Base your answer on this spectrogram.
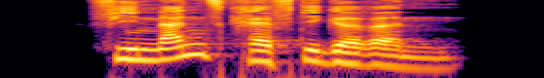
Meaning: inflection of finanzkräftig: 1. strong genitive masculine/neuter singular comparative degree 2. weak/mixed genitive/dative all-gender singular comparative degree
- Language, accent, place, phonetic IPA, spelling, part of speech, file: German, Germany, Berlin, [fiˈnant͡sˌkʁɛftɪɡəʁən], finanzkräftigeren, adjective, De-finanzkräftigeren.ogg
